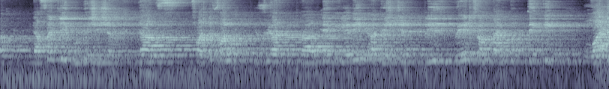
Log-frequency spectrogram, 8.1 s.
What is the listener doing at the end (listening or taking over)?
taking over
